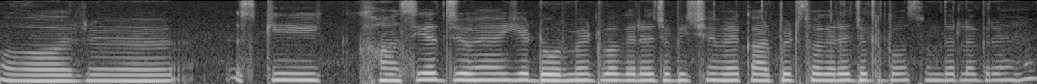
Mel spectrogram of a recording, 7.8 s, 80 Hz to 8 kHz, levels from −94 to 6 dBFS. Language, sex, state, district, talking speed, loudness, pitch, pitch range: Hindi, female, Uttar Pradesh, Deoria, 155 wpm, -23 LUFS, 220 Hz, 210-225 Hz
